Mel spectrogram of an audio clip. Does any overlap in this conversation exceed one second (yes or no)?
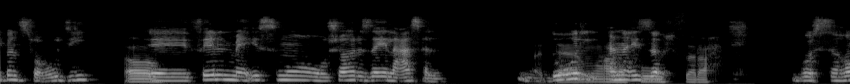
yes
